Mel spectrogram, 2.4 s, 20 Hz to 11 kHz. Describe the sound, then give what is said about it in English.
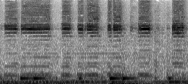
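Car horns toot again and again from a 60-car caravan weaving through a Puerto Rican neighborhood in Orlando. Many short and longer honks come in an uneven, overlapping pattern over a low running engine hum. “A 60-car caravana weaves its way through a Puerto Rican neighborhood in Orlando.”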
